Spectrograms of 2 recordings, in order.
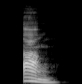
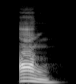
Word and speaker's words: ang: Up next we have ang. Ang. Ang. Ang is spelled as A-N-G.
